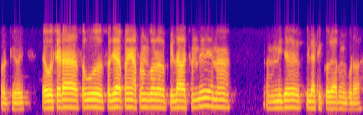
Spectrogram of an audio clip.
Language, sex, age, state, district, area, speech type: Odia, male, 18-30, Odisha, Boudh, rural, conversation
